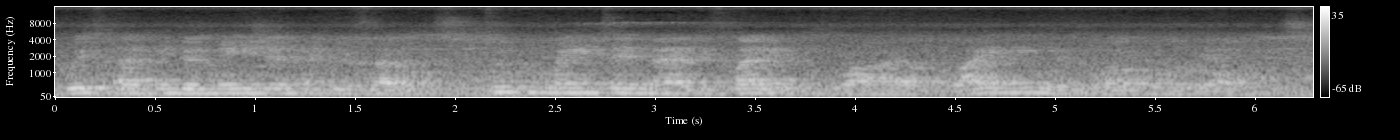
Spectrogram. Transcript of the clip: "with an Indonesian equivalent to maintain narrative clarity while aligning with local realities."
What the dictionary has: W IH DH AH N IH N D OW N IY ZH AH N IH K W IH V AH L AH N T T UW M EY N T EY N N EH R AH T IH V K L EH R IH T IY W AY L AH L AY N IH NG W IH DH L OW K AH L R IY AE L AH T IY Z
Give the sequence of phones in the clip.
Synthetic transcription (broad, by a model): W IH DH AH N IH N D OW N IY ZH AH N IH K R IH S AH AH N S T UW M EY N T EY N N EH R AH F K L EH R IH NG W AY L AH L AY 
